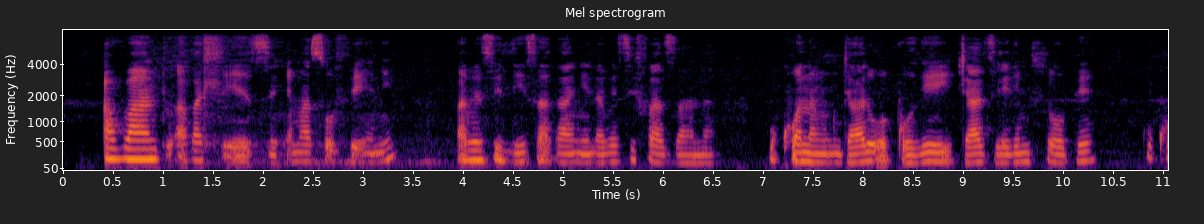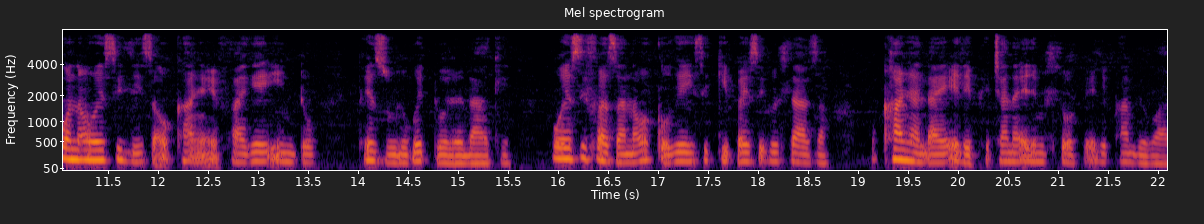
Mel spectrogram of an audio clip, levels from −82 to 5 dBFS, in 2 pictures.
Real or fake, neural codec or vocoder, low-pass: fake; vocoder, 24 kHz, 100 mel bands, Vocos; 7.2 kHz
